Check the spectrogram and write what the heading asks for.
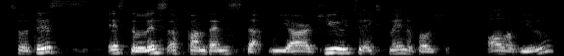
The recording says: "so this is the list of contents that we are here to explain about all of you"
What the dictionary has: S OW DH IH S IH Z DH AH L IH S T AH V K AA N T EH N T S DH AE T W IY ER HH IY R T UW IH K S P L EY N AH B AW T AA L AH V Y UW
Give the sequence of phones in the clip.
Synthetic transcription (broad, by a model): S OW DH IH S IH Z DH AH L IH S T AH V K AA N T EH N T S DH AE T W IY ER HH IY R T UW IH K S P L EY N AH B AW T AA L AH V Y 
